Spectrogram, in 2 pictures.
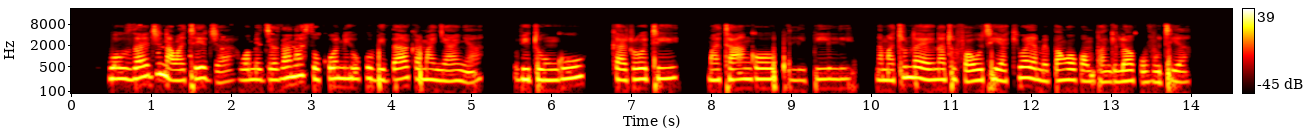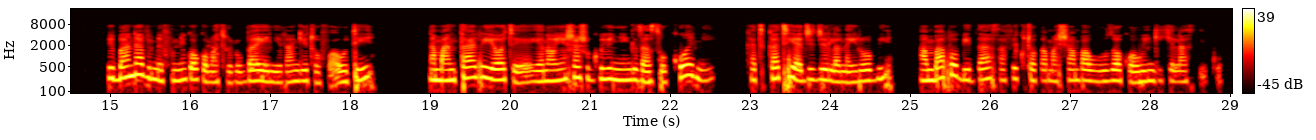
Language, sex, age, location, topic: Swahili, female, 18-24, Nairobi, agriculture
